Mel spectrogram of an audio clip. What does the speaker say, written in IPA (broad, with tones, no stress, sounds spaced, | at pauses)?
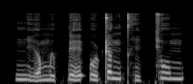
ŋ i˨˩˨ ə̯ m ɨ˨˩ p̚ ɗ e˨˩˦ ʔ u˨˩˦ ʈ ə˧ ŋ t̪ʰ i˨˩ k̚ c u˧ m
